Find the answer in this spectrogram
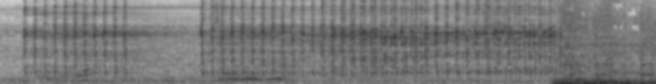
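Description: Electronic sound effect of an animated outro: a rapid, even run of crackling pulses that gets louder about two seconds in. A deep bass comes in near the end as electronic music starts.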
